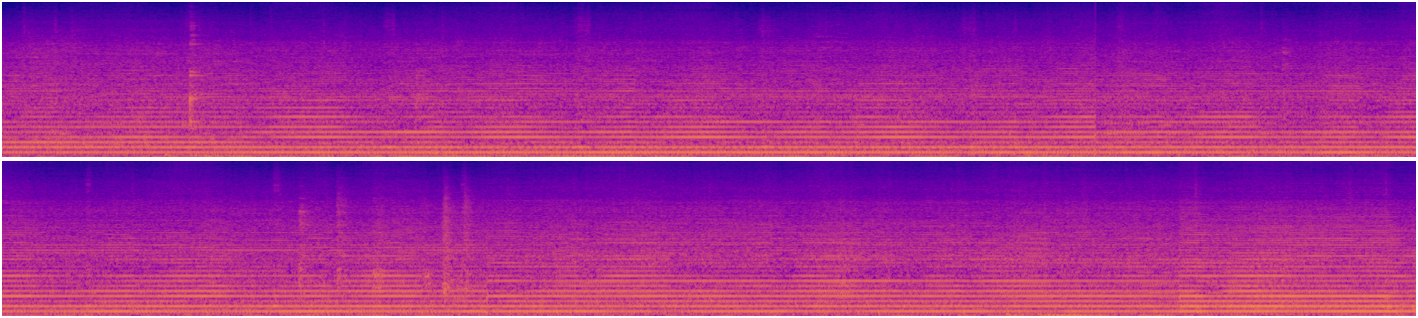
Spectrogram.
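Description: Electric motor of a stainless-steel food mixing machine running steadily, churning blood sausage filling, a constant even hum with a few faint clicks.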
